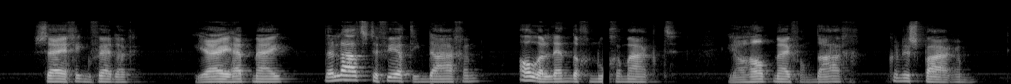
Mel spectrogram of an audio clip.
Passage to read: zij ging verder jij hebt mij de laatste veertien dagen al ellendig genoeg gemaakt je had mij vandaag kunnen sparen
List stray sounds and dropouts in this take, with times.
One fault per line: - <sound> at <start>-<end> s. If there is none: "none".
- dropout at 6.0-6.1 s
